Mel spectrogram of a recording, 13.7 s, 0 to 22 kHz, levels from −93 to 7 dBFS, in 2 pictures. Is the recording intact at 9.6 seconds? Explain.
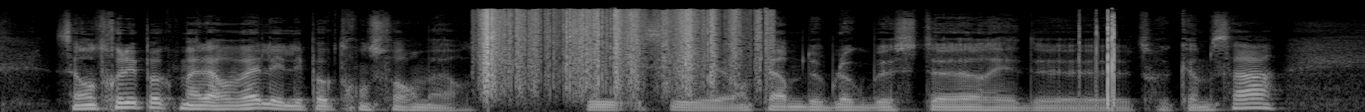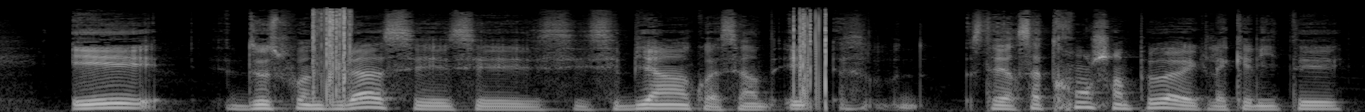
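Yes, the speech at 9.6 seconds is intact, with no dropout, click, distortion or other fault audible at that moment.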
